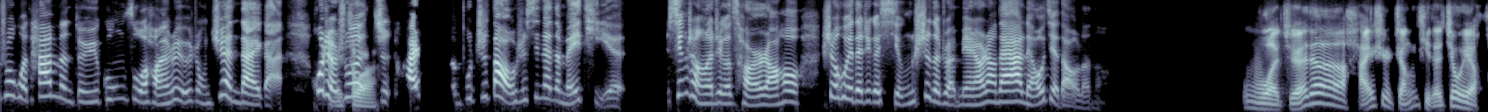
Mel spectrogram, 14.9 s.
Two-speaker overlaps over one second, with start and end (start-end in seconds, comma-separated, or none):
none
